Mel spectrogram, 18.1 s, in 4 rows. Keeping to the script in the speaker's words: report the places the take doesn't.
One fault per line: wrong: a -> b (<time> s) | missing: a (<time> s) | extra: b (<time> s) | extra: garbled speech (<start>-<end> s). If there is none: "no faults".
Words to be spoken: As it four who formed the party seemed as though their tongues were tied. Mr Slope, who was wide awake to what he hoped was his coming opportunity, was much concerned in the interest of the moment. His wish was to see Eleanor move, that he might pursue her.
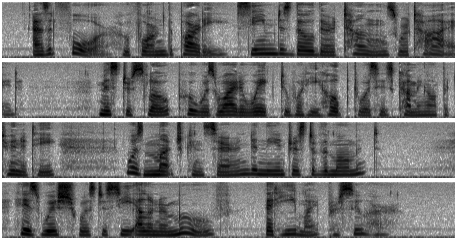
no faults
